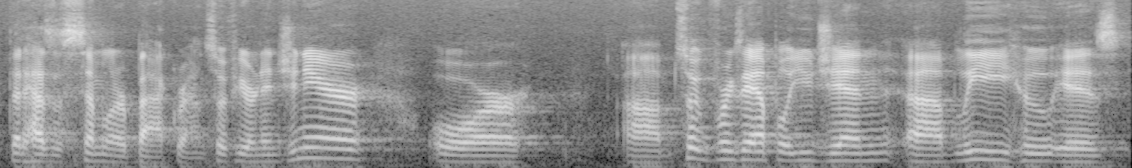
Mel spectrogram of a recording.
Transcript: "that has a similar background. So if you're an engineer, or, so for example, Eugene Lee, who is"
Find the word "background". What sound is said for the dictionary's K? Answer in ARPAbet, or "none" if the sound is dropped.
K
